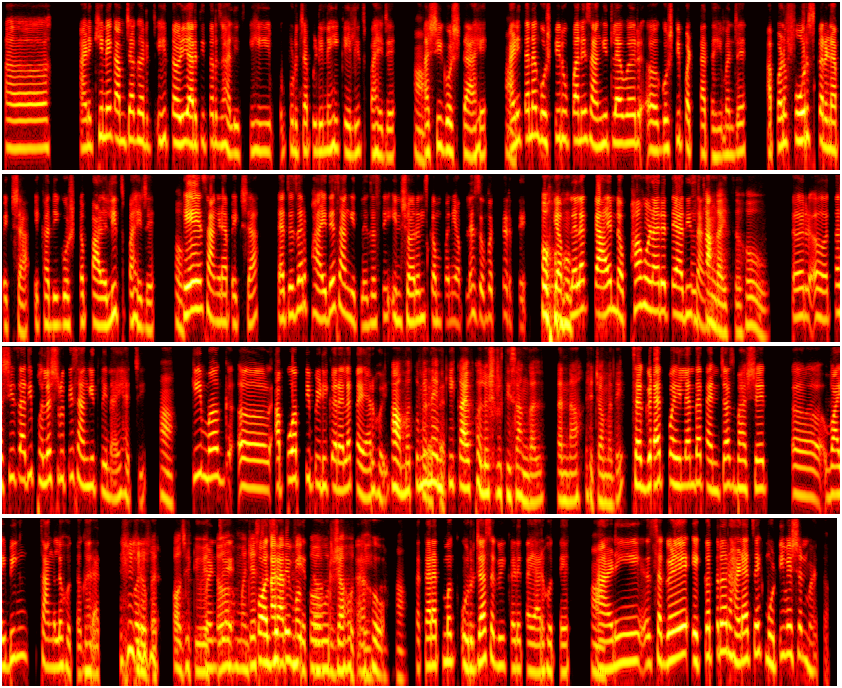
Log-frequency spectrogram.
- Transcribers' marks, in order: in English: "इन्शुरन्स"; laughing while speaking: "आपल्यासोबत करते"; laughing while speaking: "हो, हो"; other background noise; tapping; in English: "वाइबिंग"; chuckle
- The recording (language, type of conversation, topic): Marathi, podcast, तुमच्या कुटुंबातील कोणत्या परंपरा तुम्ही आजही जपता?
